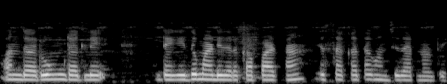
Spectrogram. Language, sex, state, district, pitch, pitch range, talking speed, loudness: Kannada, female, Karnataka, Dharwad, 215 Hz, 210-225 Hz, 145 wpm, -18 LUFS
